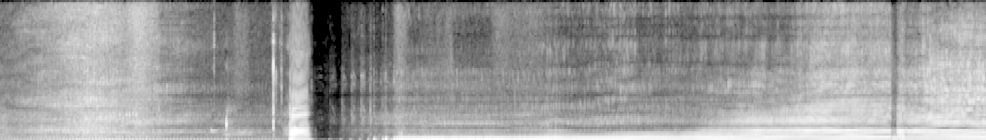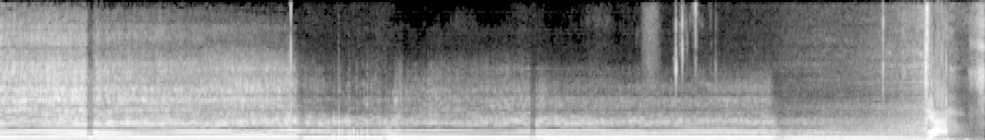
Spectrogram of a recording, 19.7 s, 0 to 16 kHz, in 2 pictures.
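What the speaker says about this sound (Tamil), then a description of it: "சவுண்டை கேட்டிங்களா? சூப்பர் பைக்கோட அந்த இன்லைன் சிம்பனின்னு சொன்னோம்ல, அதான் இது." A 2020 Triumph Street Triple RS inline-three fitted with a CR Racefit exhaust starts up close by after a moment of background noise, then blips and climbs through rising revs, its loud, smooth engine note holding and dipping between throttle pulls.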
